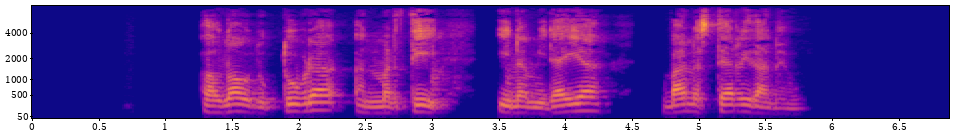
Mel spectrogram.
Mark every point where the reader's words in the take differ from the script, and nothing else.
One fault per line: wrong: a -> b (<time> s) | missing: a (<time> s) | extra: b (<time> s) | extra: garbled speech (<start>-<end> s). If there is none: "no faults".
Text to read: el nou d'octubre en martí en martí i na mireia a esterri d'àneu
missing: en martí (2.9 s)
extra: van (4.8 s)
